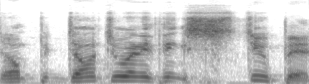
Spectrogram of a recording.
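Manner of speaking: calling out loudly. Yelling after a departing messenger on horseback: yelling after someone. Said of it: "I just yell at, yell after him".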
